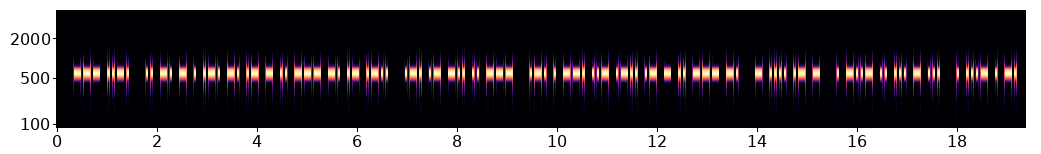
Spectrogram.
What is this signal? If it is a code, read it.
Morse code, heard as a keyed tone, about 25 wpm, 600 Hz. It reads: OF INTERNATIONAL RADIO REGULATION THAT EXISTS EVEN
